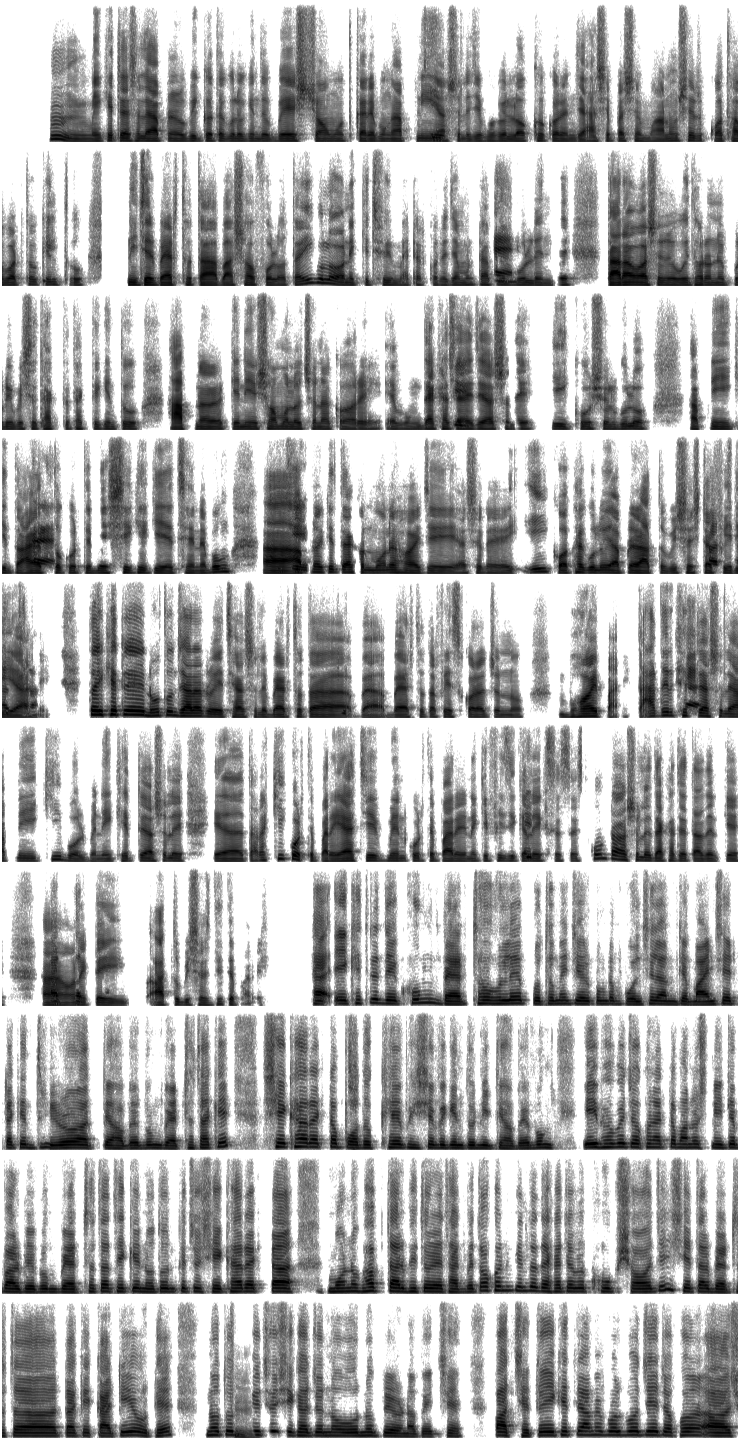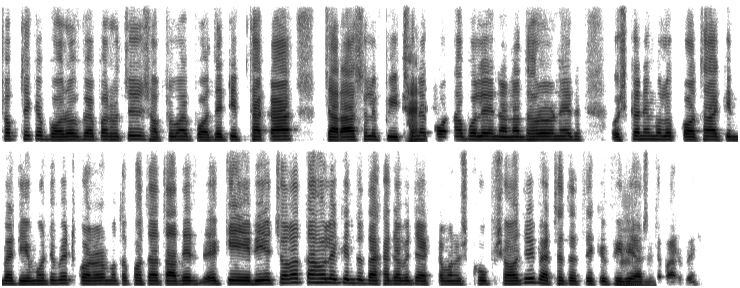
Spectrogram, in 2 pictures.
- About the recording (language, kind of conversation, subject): Bengali, podcast, তুমি কীভাবে ব্যর্থতা থেকে ফিরে আসো?
- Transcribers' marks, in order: in English: "Achievement"; in English: "ফিজিক্যাল"; in English: "মাইন্ডসেট"; in English: "ডিমোটিভেট"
